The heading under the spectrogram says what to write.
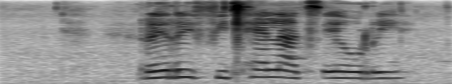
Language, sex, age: Tswana, female, 19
